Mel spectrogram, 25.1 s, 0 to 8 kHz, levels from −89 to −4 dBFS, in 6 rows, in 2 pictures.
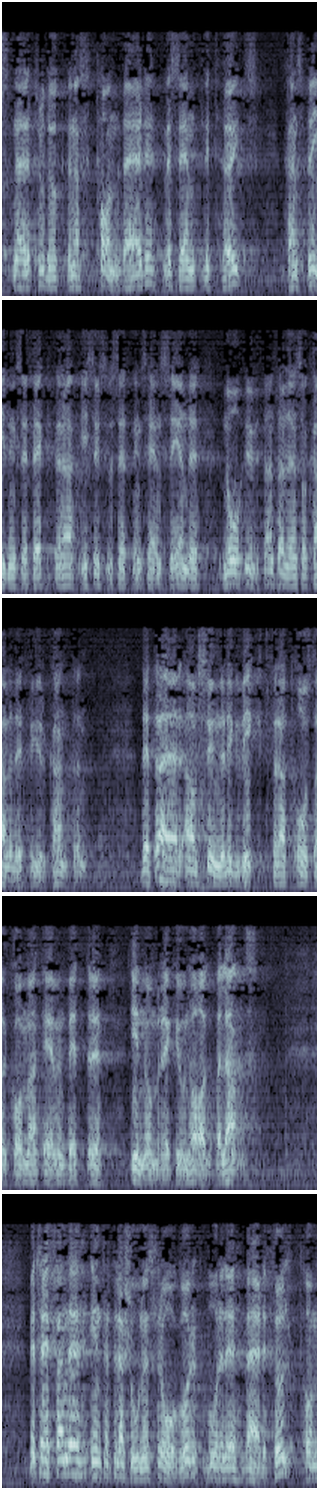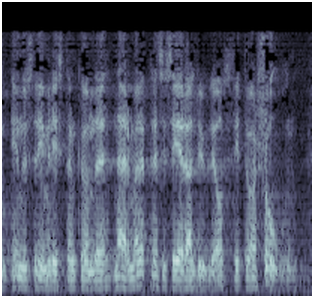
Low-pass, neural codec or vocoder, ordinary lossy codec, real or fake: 7.2 kHz; vocoder, 24 kHz, 100 mel bands, Vocos; MP3, 24 kbps; fake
